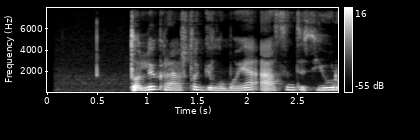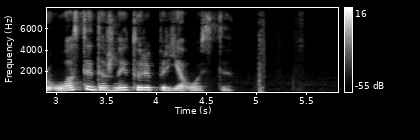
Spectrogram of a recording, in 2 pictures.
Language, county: Lithuanian, Telšiai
